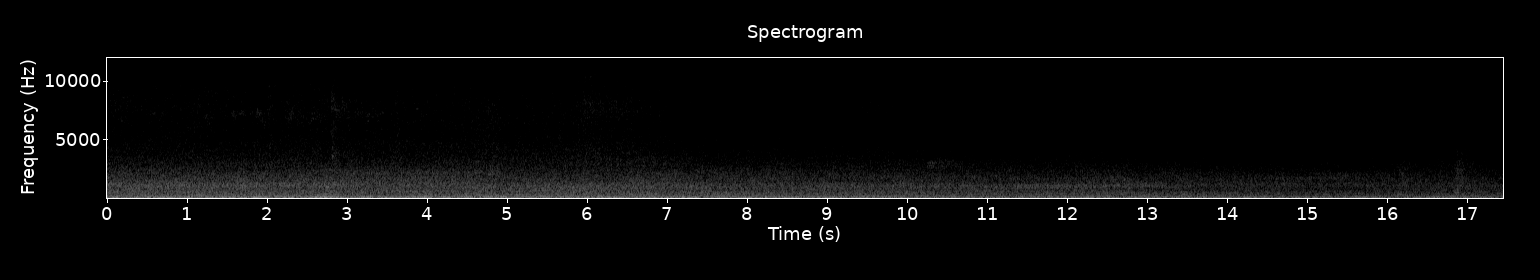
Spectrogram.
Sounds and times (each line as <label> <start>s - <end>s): traffic 0.0s - 17.4s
